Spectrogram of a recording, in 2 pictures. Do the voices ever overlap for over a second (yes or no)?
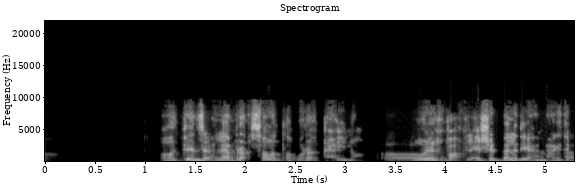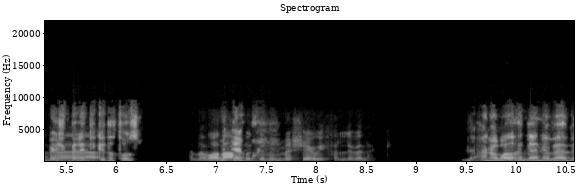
no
